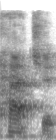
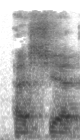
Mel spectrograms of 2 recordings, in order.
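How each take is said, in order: First: The name is pronounced like an English word. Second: The name is pronounced like a French word. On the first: The speaker calls it wrong. "It is not Hachette" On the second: The speaker calls it right. "It is Hachette. It's owned by a French"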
